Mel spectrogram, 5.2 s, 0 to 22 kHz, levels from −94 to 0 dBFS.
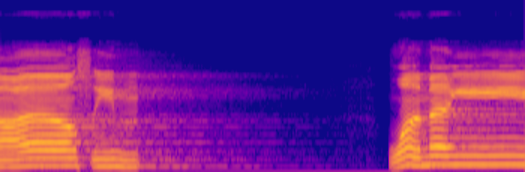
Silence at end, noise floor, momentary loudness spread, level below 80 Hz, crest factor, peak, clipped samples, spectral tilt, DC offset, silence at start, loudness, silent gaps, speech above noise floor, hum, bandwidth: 0 s; -77 dBFS; 14 LU; -74 dBFS; 18 dB; -2 dBFS; under 0.1%; -4.5 dB/octave; under 0.1%; 0 s; -17 LUFS; none; 58 dB; none; 16 kHz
